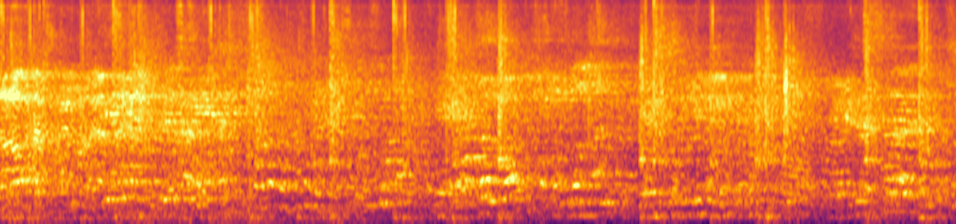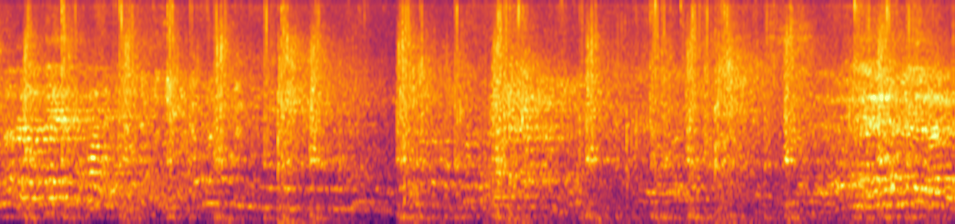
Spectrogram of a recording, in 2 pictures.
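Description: Indistinct chatter of a group of people with repeated thuds and knocks of objects hitting a hard gym floor, scattered irregularly throughout.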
